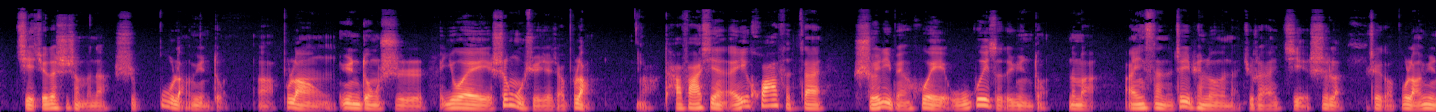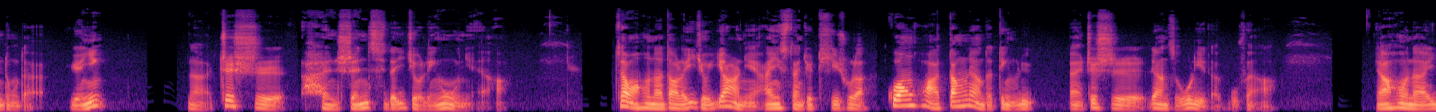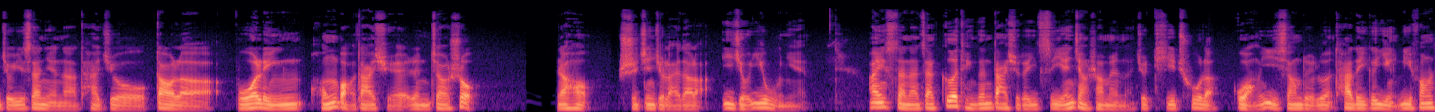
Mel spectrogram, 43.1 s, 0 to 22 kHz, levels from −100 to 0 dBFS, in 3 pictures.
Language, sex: Chinese, male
